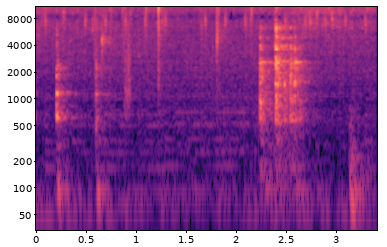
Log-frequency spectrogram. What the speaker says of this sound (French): j'ai chauffé l'huile, je vais positionner des gousses d'ail dedans pour donner du goût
